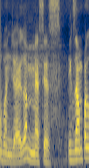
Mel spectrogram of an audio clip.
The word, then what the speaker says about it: tmesis: जी हाँ, इसको TMESIS लिखा है लेकिन प्रोनाउंस करते हैं मैसेस।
